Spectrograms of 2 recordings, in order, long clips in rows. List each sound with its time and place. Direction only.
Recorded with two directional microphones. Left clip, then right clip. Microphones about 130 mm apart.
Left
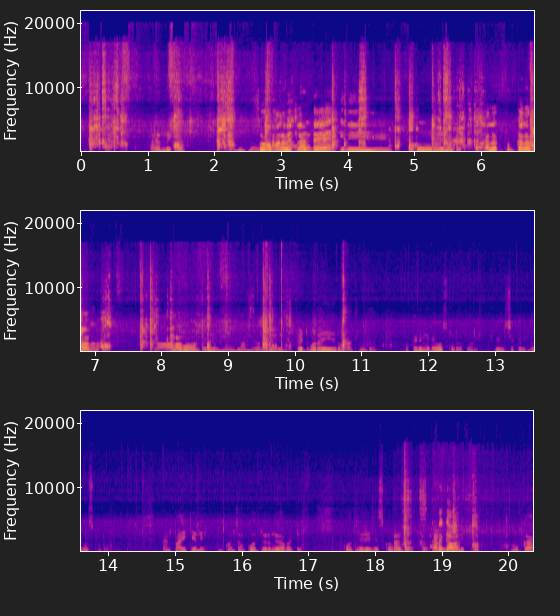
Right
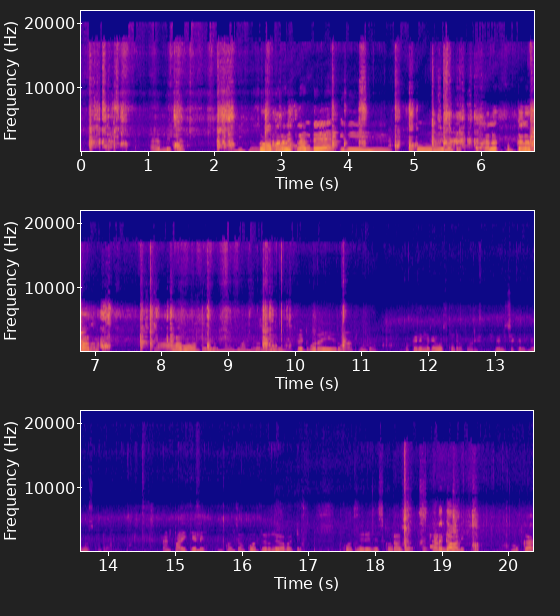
0.1 s stir: centre (ahead or behind)
2.0 s speech: 5° left (ahead or behind)
4.7 s cutlery: 10° left (ahead or behind)
7.7 s a sound: 5° left (ahead or behind)
8.5 s speech: 10° left (ahead or behind)
15.0 s speech: 15° right (ahead or behind)
16.6 s speech: centre (ahead or behind)
20.0 s a sound: centre (ahead or behind)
